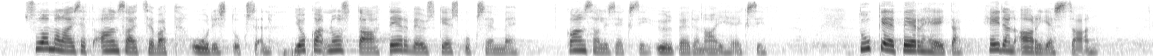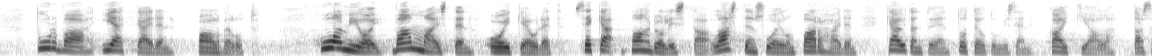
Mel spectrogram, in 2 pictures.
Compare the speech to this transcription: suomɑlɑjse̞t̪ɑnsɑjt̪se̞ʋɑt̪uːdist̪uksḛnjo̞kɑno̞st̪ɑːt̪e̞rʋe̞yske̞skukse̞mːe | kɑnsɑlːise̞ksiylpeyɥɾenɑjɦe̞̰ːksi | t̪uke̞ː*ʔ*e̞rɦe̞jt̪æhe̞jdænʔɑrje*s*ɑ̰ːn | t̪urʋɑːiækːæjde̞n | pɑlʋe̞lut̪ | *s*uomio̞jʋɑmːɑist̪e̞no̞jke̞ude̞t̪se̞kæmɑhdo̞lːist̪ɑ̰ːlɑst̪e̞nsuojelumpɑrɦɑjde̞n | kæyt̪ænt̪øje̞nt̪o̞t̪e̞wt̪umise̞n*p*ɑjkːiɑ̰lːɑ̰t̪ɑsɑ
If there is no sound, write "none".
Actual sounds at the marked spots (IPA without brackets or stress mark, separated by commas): p, sː, h, k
